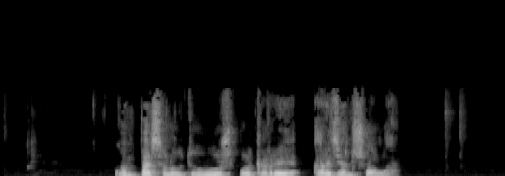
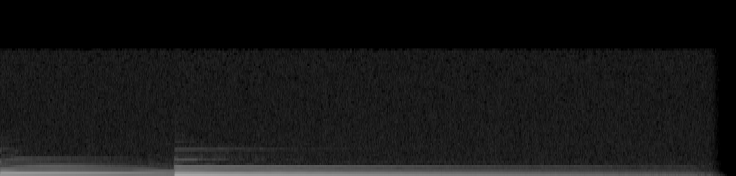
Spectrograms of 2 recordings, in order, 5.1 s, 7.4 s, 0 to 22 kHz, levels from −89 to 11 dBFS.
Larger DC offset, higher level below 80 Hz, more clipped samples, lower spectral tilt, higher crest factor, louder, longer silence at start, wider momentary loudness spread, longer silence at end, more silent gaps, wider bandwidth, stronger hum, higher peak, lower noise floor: neither; first, -62 dBFS vs -68 dBFS; neither; about the same, -5.5 dB/octave vs -6.5 dB/octave; first, 22 dB vs 14 dB; first, -20 LUFS vs -36 LUFS; first, 1.15 s vs 0 s; second, 8 LU vs 23 LU; first, 1.1 s vs 0.25 s; neither; second, 11 kHz vs 16 kHz; neither; first, 0 dBFS vs -22 dBFS; first, -80 dBFS vs -60 dBFS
